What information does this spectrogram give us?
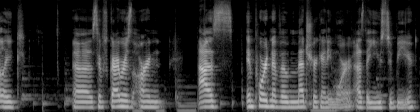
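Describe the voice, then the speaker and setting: A woman's voice: lowish voice, a bit bright. Chatty woman streamer, faint music. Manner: chatty, reads chat messages aloud and answers them; frequent fillers like "like" and "um". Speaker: streamer chatting with her chat. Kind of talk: casual live-stream chat.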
